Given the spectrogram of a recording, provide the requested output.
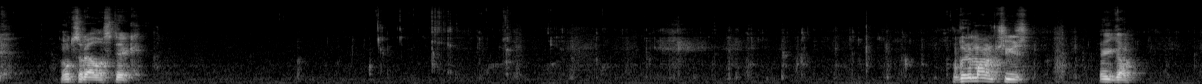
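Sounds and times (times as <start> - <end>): quiet chewing: 3.0 - 12.0
crisp crunching bites: 3.7 - 10.9.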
